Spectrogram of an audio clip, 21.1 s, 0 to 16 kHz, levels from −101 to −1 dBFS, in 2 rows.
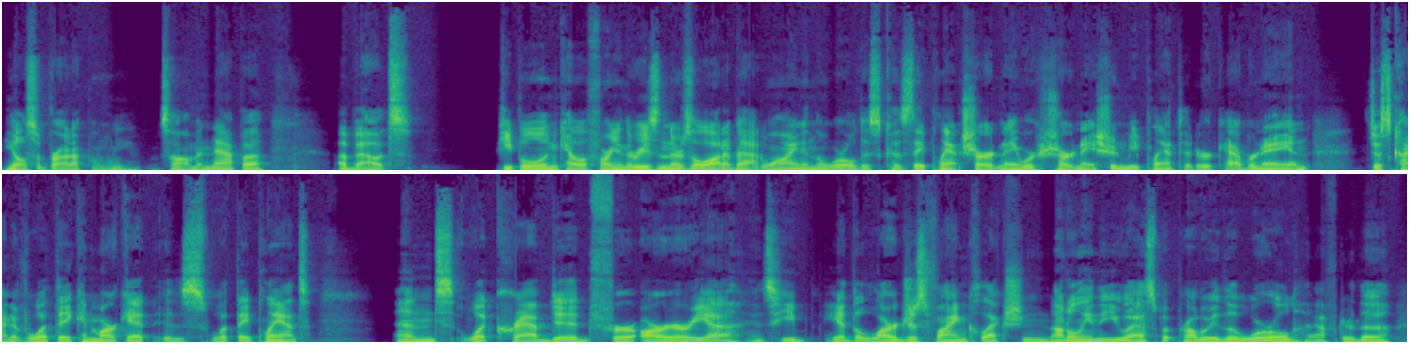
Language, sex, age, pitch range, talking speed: English, male, 20-39, 80-90 Hz, 215 wpm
